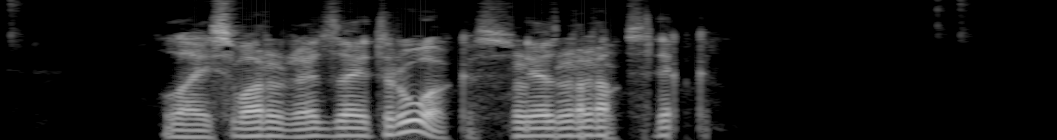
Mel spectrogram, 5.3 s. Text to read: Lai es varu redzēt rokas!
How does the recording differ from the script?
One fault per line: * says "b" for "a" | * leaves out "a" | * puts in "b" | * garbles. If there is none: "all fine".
* garbles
